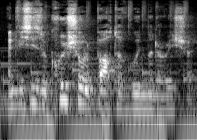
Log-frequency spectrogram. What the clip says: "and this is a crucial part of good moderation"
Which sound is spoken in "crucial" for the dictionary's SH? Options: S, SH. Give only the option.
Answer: SH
